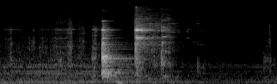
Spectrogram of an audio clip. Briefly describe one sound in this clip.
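A glass bottle drops into a bottle bank and smashes inside.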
